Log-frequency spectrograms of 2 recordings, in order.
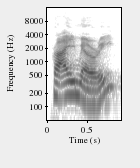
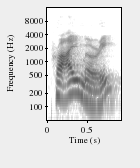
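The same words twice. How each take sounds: No difference in how they are said.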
